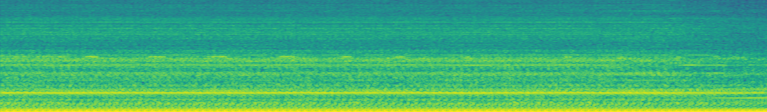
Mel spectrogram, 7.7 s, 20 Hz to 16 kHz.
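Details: Subaru EJ25 cold start in early morning with the engine at -16 degrees: cold idle with a steady, evenly spaced low knocking, about three per second.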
